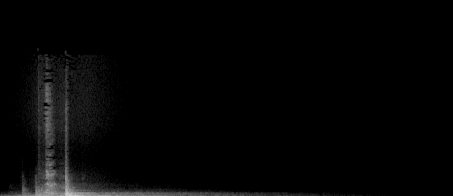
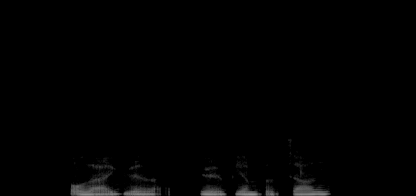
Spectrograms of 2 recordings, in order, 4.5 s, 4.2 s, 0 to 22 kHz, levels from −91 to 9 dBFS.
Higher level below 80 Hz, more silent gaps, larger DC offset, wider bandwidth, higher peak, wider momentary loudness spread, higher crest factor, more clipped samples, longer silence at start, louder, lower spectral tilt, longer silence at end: first, -36 dBFS vs -88 dBFS; second, none vs 1.71-2.01 s, 2.27-2.33 s, 2.79-2.87 s; neither; first, 13.5 kHz vs 4.6 kHz; first, -4 dBFS vs -34 dBFS; first, 24 LU vs 8 LU; first, 26 dB vs 14 dB; neither; second, 0.25 s vs 0.7 s; first, -23 LUFS vs -47 LUFS; about the same, -8 dB/octave vs -7.5 dB/octave; first, 3.1 s vs 0.85 s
